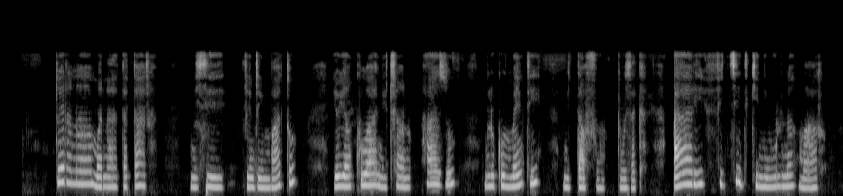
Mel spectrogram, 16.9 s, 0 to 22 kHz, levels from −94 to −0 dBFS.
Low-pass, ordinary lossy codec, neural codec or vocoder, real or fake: 7.2 kHz; MP3, 64 kbps; codec, 16 kHz, 8 kbps, FreqCodec, smaller model; fake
